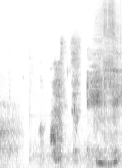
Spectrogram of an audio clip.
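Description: A sneeze: a couple of quick breathy catches building up, then one loud, hissy burst that holds for a moment before fading.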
